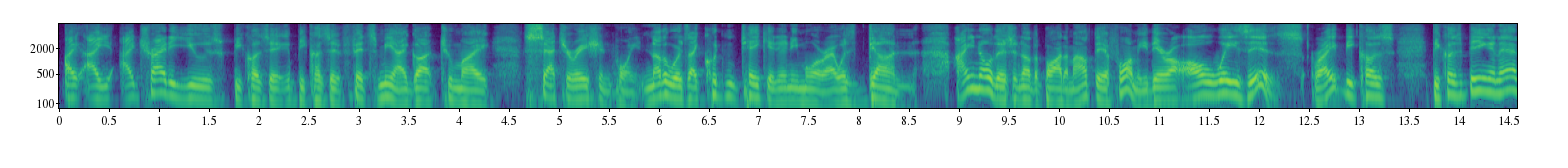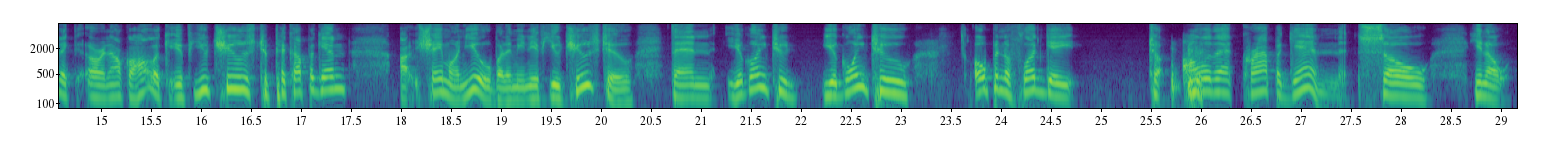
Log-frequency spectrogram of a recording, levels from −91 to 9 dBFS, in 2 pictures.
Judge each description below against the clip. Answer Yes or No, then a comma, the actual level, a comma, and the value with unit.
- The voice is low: No, medium, 145 Hz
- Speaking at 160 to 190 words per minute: Yes, average, 180 wpm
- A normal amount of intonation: No, wide, 7.0 semitones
